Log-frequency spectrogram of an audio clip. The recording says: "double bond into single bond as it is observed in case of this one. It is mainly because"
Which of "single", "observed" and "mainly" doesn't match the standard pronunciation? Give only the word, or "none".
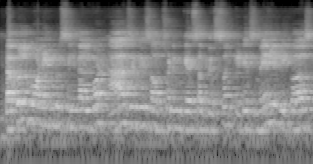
observed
